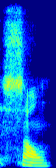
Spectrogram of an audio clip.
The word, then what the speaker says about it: são: I have the são, kind of rhymes with cow. Then you have a nasal N. You don't actually say the N, right? São.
